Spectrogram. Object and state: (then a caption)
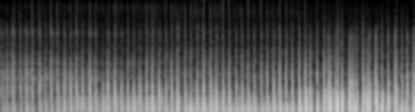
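Tablet case being tapped. Fingers tap rapidly on a tablet case, producing a quick, steady stream of dull, low-pitched knocks. Each tap is short and dry, with no ringing and very little high end.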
